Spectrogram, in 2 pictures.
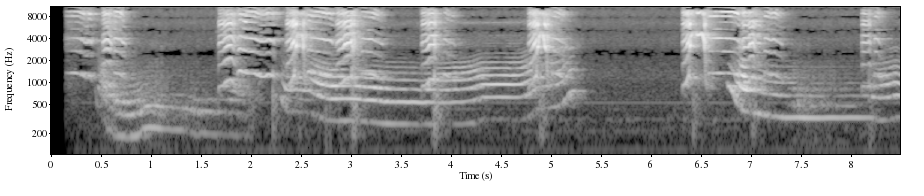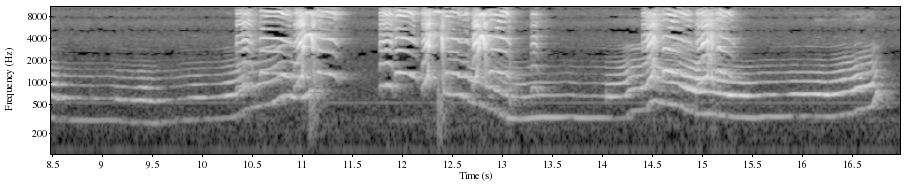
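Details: A twelve-year-old Cairn Terrier howls joyfully in long, wavering notes between sharp squeaks of a toy he is chewing.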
